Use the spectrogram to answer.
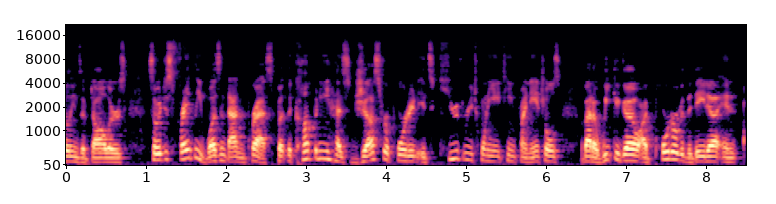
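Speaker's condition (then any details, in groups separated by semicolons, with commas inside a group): No condition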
